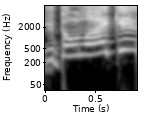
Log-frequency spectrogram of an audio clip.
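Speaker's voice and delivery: put-on Staten Island accent. Imitating a Staten Island guy telling someone to leave: put-on Staten Island accent. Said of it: "a Staten Island guy going like".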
